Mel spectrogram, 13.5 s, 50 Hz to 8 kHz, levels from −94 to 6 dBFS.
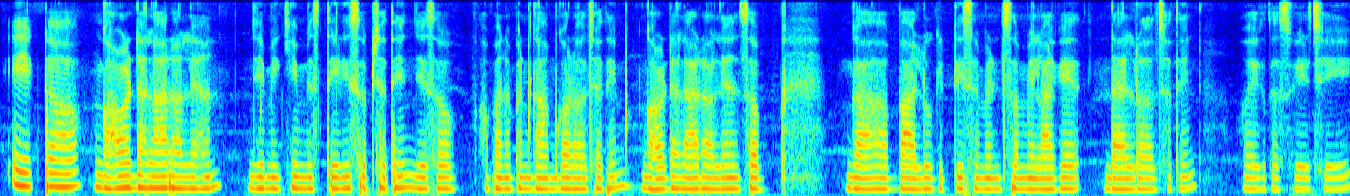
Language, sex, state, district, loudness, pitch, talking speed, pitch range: Maithili, female, Bihar, Samastipur, -22 LUFS, 170 Hz, 140 wpm, 165-180 Hz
